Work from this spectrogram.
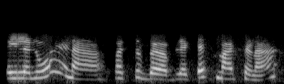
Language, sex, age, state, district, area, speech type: Kannada, female, 45-60, Karnataka, Tumkur, rural, conversation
